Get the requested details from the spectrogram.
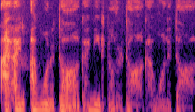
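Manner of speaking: muttering under breath. Retelling what a man kept repeating to himself, mumbling under his breath. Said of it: "mumbling under his breath".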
